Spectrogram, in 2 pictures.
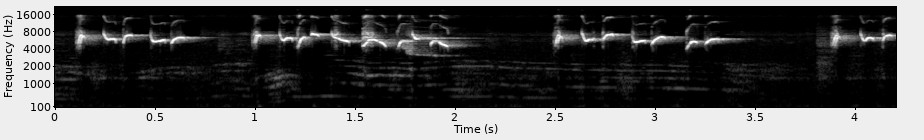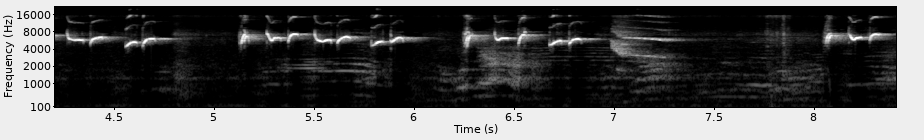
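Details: Olive-backed sunbird song for training caged birds: high, thin twittering phrases about a second long, repeated after short pauses, with fainter lower chirps from other birds beneath.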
